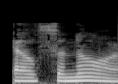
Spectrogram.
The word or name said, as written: elsinore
